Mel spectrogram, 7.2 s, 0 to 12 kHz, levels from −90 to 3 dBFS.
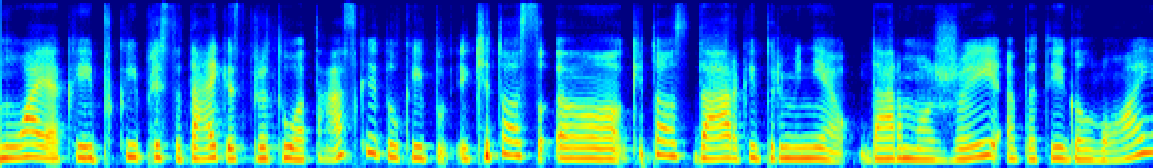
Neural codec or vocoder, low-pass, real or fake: codec, 24 kHz, 1.2 kbps, DualCodec; 10.8 kHz; fake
